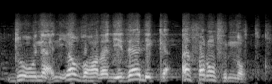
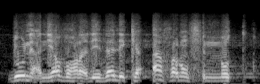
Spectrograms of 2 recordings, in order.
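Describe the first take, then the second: The two takes are said the same way.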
